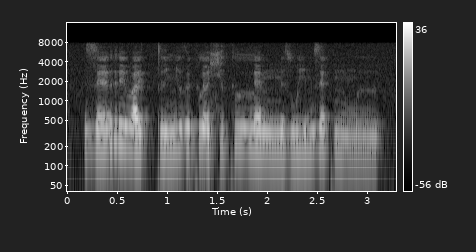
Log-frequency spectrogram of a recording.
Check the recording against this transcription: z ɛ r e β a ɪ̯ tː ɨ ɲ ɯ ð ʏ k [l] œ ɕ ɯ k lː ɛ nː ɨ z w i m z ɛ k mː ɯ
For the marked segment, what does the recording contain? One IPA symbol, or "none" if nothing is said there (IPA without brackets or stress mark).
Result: l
